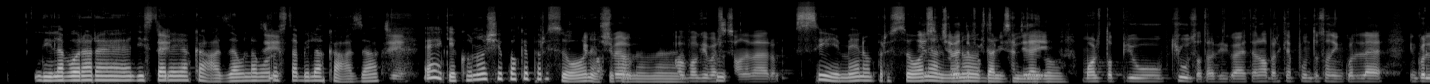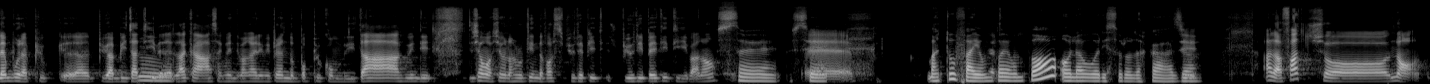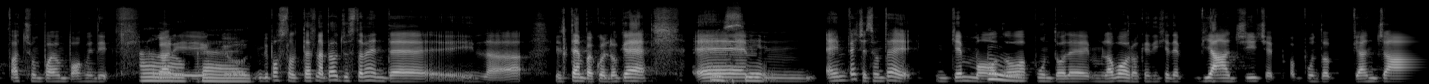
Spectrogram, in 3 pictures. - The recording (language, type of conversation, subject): Italian, unstructured, Preferisci un lavoro che ti permetta di viaggiare o uno stabile vicino a casa?
- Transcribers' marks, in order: tapping; distorted speech; other background noise; unintelligible speech; "magari" said as "maari"; teeth sucking; teeth sucking; "Allora" said as "alloa"; drawn out: "faccio"; teeth sucking; teeth sucking; drawn out: "Ehm"; "secondo" said as "scond"; "cioè" said as "ceh"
